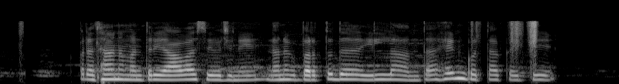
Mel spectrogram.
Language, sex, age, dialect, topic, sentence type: Kannada, female, 18-24, Northeastern, banking, question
